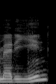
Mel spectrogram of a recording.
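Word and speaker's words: Medellín: It's Medellin, nice. that's how the locals say it.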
